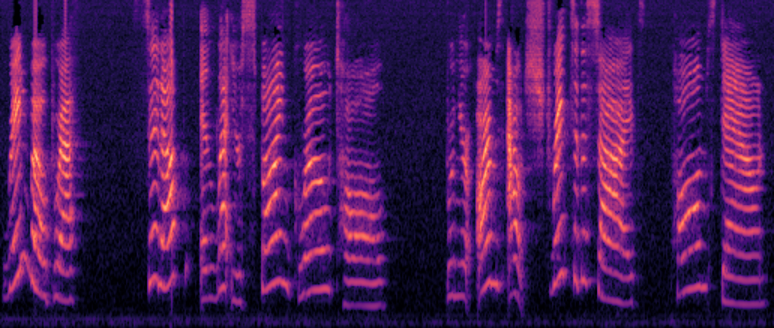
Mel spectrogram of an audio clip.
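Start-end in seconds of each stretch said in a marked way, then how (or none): none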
